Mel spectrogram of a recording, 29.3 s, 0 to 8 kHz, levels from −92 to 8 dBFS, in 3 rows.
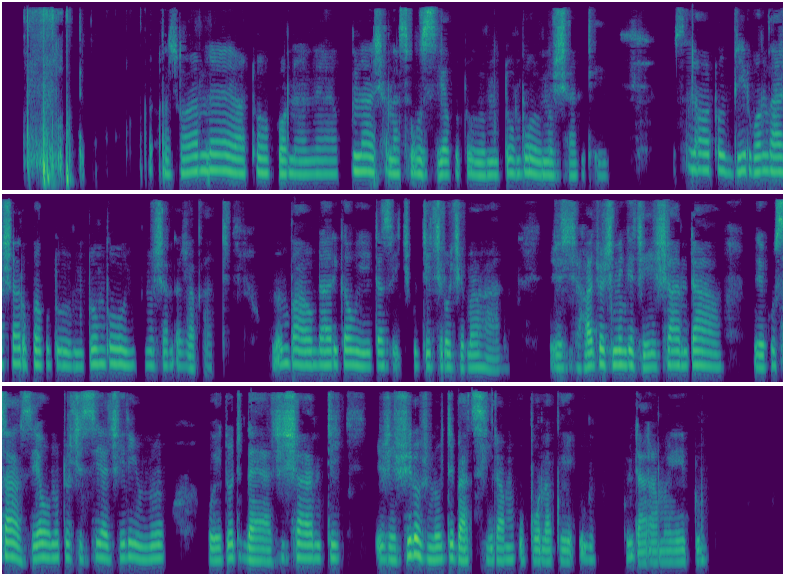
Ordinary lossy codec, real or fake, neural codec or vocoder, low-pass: AAC, 32 kbps; fake; codec, 16 kHz in and 24 kHz out, 2.2 kbps, FireRedTTS-2 codec; 7.2 kHz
